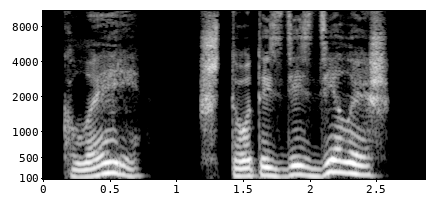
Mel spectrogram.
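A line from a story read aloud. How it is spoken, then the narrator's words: Muffled. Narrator (Russian): Она глухо проговорила, уткнувшись ему в рубашку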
